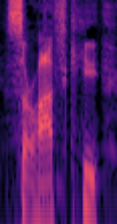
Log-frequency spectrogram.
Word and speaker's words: Swarovski: For Brian, Swarovski, am I saying that right? Crystal figurines. I think we were there when someone brought one. – Yes, of those in. – Yeah, we do buy the Swarovski crystal figurines.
